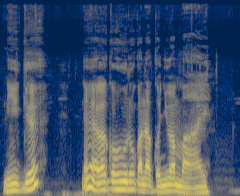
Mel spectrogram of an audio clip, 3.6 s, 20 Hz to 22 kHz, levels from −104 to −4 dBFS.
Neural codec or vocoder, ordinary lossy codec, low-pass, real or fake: none; none; 19.8 kHz; real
